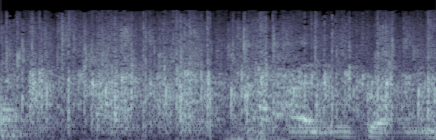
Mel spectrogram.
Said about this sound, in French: Non, il applaudit tout le temps, t'as pas applaudi quand j'ai parlé.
